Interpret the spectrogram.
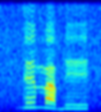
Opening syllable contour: high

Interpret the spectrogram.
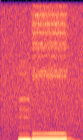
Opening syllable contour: high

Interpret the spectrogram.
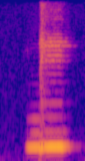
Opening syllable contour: high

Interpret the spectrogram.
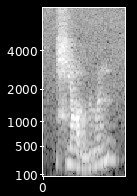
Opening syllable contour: low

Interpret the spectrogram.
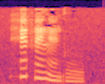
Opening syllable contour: high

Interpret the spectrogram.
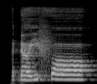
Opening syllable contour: rising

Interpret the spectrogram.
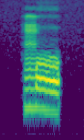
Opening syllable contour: low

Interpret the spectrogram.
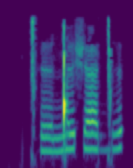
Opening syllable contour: low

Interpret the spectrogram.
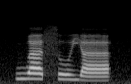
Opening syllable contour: high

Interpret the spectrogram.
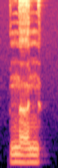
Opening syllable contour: low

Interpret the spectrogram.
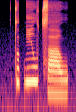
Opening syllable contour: high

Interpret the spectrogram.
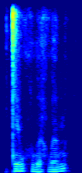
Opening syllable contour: rising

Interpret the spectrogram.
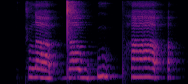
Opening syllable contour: low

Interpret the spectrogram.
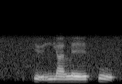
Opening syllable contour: low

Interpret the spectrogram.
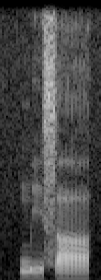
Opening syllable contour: low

